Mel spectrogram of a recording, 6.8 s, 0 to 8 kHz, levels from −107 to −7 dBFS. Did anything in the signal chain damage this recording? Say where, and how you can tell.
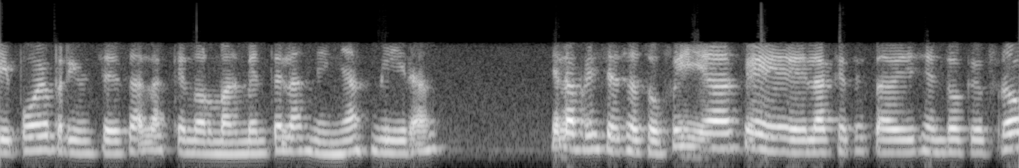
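No, nothing in the signal chain damaged this speech.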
